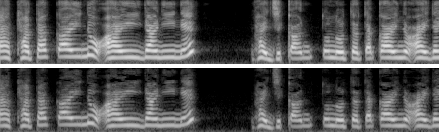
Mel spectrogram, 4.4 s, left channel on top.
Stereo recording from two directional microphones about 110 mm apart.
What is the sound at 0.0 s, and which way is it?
Speech, 25° left (ahead or behind).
